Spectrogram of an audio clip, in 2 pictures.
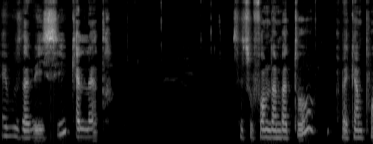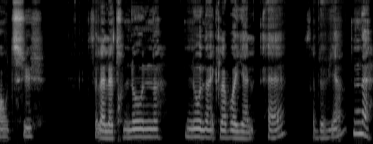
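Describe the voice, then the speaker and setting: A woman's voice: mid-range voice, unhurried, gravelly, pauses often, darkish tone. A woman giving a patient, step-by-step Arabic reading lesson, spelling out letters and stretching long vowels. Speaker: Arabic teacher.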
